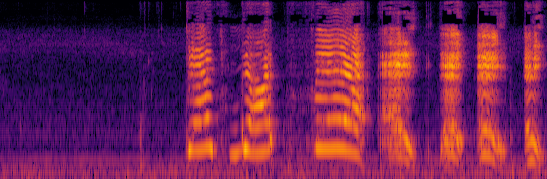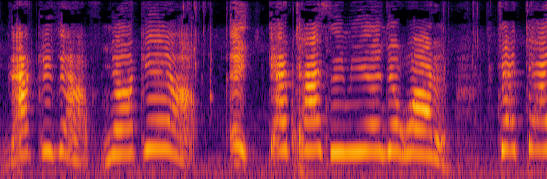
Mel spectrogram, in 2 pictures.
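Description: A high-pitched, child-like voice in quick bursts with sliding pitch, starting about a second and a half in after a near-quiet opening.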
